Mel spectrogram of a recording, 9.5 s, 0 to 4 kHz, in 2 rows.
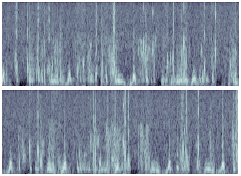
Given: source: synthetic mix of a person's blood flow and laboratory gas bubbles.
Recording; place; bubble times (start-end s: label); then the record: Doppler ultrasound of blood flow; precordium
0.07-0.13 s: bubbles
0.25-0.36 s: bubbles
0.47-1.27 s: bubbles
1.46-2.33 s: bubbles
2.68-3.11 s: bubbles
3.19-3.75 s: bubbles
3.93-4.30 s: bubbles
4.53-4.71 s: bubbles
5.04-5.22 s: bubbles
5.25-5.35 s: bubbles
5.40-5.93 s: bubbles
6.22-6.75 s: bubbles
6.79-7.33 s: bubbles
7.45-7.71 s: bubbles
8.22-8.51 s: bubbles
8.61-8.75 s: bubbles
8.88-9.00 s: bubbles
9.32-9.47 s: bubbles
From the record:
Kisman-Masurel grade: 343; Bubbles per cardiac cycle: rolling drumbeat, 9 or more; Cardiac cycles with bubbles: 100%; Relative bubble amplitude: loud (0.450 to 0.775); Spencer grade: 3 (all of the cardiac periods contain showers or single bubble signals, but not dominating or overriding the cardiac motion signals); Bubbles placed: only in the low amplitude regions of the cardiac cycle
